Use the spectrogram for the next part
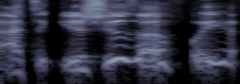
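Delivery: high-pitched friendly woman imitation; nice, mock-sweet. Woman to the man she just woke, mock-sweet. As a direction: coo it high, sweetly helpful. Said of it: "being all nice and shit".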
